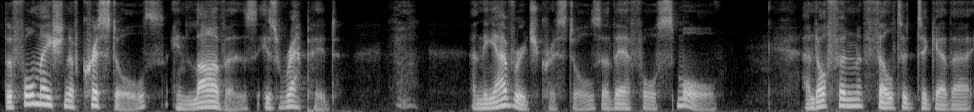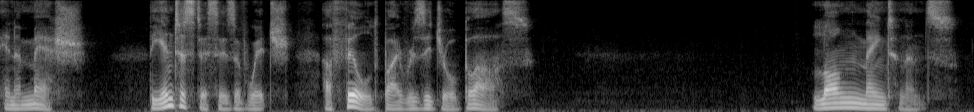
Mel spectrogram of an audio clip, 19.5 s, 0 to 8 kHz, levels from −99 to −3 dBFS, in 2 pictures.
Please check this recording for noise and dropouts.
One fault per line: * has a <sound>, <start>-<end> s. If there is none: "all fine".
* has a breath, 3.9-4.2 s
